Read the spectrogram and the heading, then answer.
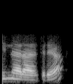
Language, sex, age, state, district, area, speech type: Telugu, male, 18-30, Telangana, Hanamkonda, urban, conversation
